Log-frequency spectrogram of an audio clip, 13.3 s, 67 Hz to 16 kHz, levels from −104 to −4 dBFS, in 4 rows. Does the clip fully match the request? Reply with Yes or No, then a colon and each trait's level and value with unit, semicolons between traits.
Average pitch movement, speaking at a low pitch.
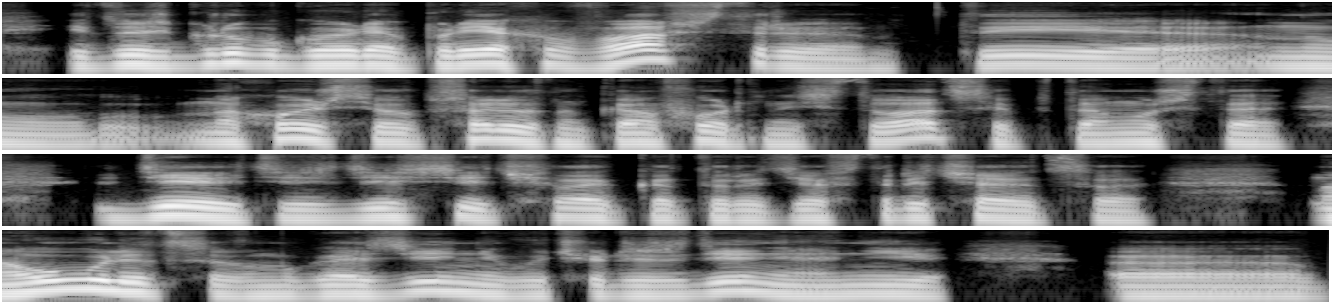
Yes: average, 3.2 semitones; low, 125 Hz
